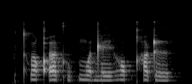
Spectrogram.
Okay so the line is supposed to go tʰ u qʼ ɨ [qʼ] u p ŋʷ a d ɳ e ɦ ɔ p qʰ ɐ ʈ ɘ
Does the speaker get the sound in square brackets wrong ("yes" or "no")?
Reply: yes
